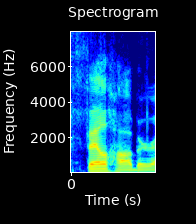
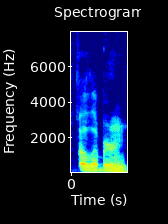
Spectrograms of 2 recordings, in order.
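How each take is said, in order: First: The h sound in the middle is pronounced. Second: The h sound in the middle is silent. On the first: The speaker calls it wrong. "I think I'm saying that right" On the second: The speaker calls it right. "So the H is silent"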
